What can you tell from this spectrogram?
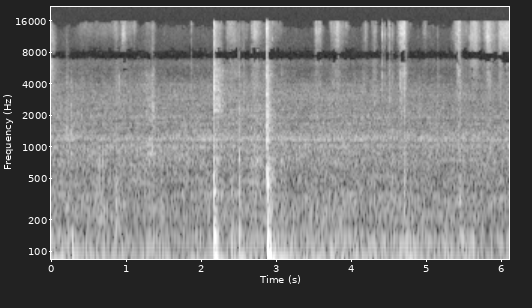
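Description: Two sharp taps a little under a second apart, about two to three seconds in. They are followed by faint rustling and ticking of plastic card sleeves as sleeved photocards are fingered through in a storage box.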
